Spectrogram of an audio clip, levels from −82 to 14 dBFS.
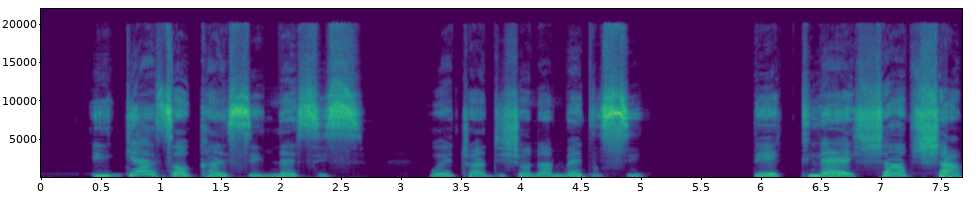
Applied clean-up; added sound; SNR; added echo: neural mask model DeepFilterNet 3.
